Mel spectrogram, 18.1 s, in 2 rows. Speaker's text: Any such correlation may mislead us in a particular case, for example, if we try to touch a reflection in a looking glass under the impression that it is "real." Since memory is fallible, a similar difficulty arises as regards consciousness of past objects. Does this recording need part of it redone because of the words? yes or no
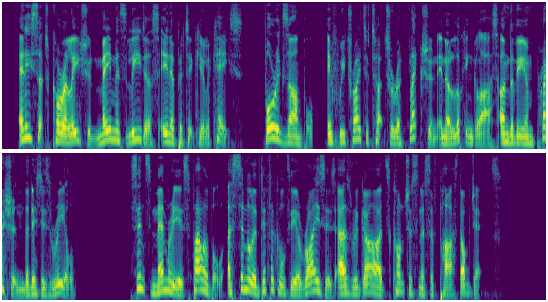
no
